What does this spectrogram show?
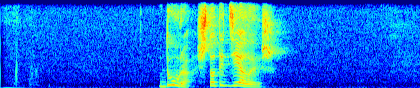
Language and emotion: Russian, angry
